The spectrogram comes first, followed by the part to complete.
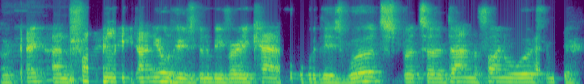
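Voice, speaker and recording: A man's voice: a little high, steady tone, brisk, sharp tone. A man hosting a panel on a video call, jokey, repeating words as he goes. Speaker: webinar host. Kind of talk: panel moderation.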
